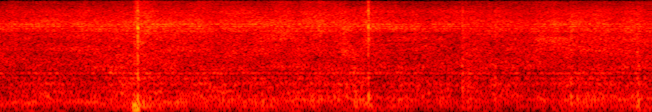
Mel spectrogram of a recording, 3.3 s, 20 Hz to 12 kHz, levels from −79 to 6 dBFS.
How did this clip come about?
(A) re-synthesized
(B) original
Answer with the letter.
A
